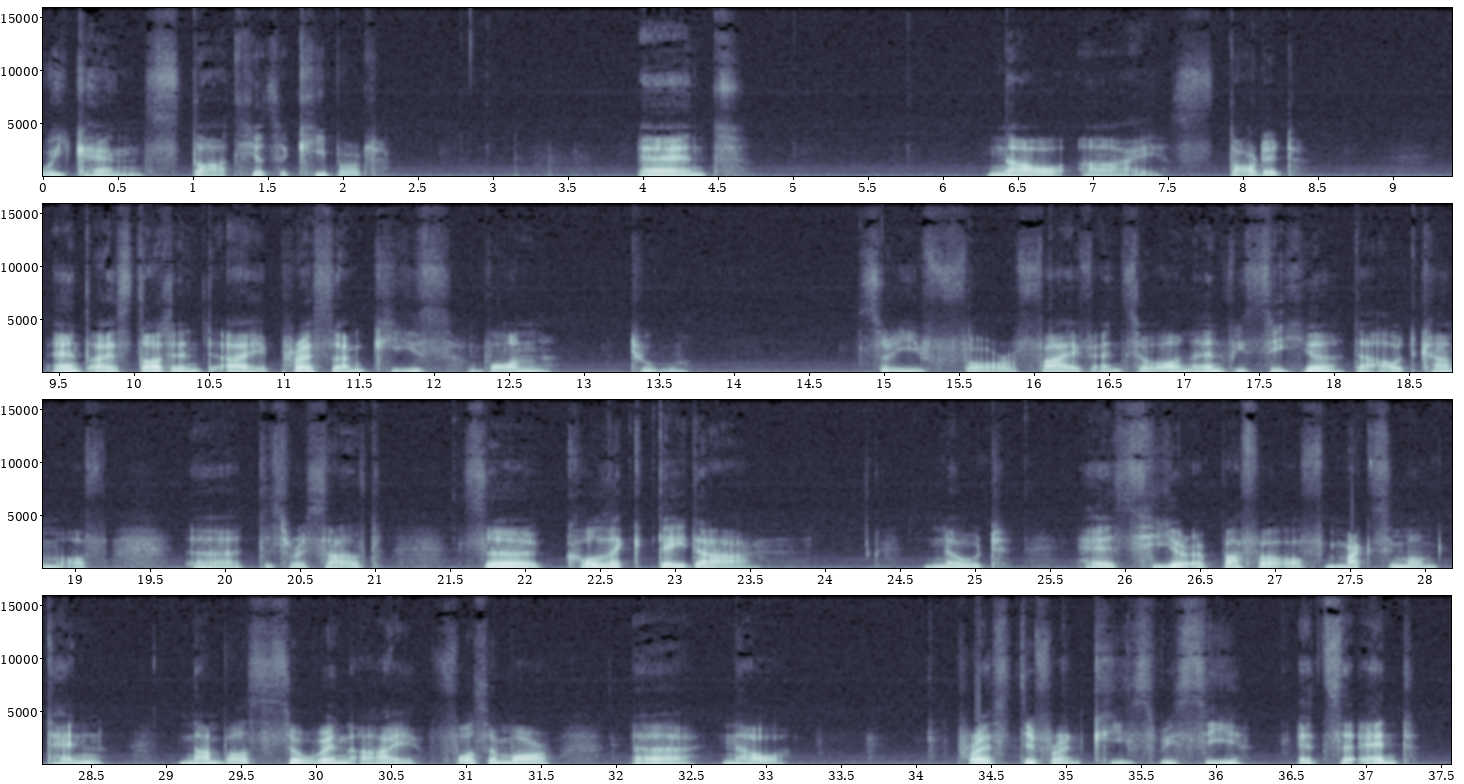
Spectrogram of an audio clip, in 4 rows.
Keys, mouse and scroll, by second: 2.8 click, 5.0-5.9 drag, 7.9 click, 12.2 1, 13.1 2, 14.8 3, 15.4 4, 16.1 5, 20.5 click, 22.7 click, 24.8-25.5 drag, 31.8-37.0 typing.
